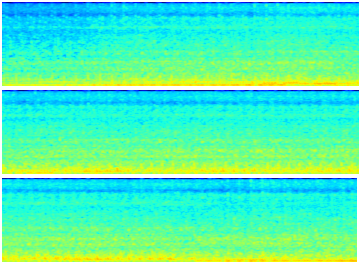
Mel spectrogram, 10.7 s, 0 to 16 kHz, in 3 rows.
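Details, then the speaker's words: 1954 Ferguson TEF 20 diesel tractor after fuel system was disconnected: idle pitch dips and wanders with occasional stumbles as air in the fuel lines reaches the injectors. "We'll let it come up to the injectors, it'll run bad and we'll do a bit of bleeding there. I'll let it run through first. Definitely air in the system, you can hear it there."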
